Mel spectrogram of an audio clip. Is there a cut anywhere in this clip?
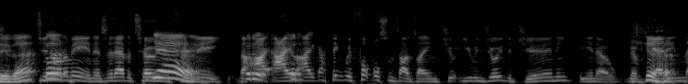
yes; 1 cut; at 5.8 s

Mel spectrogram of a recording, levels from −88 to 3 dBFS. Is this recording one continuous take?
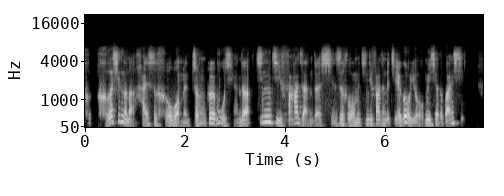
no; 1 cut; at 3.4 s

